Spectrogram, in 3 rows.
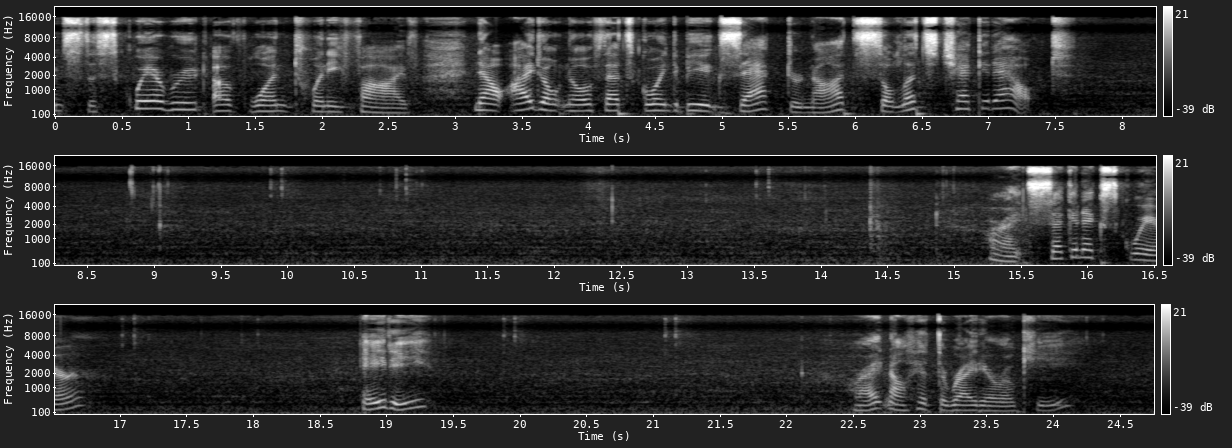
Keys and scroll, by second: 19.9 8, 21.0 0, 23.3 ).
